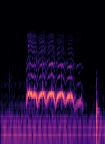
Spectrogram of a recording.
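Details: Pigeon giving a single wavering coo about a second long, pulsing up and down in six or seven soft beats before fading, followed by two brief knocks over a low hum.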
